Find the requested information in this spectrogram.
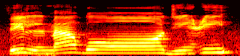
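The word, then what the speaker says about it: فِي الْمَضَاجِعِ: वहजुरूहुन्न जुरूहुन्न जुरूहुन्न फिल फ़ा को इस लाम के साथ मिलाएंगे, ये या जो है और ये अलिफ, ये दोनों साइलेंट होंगे। फ़ा लाम ज़ेर फिल फिल मदाजि'i फिल मदाजि'i दा नहीं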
